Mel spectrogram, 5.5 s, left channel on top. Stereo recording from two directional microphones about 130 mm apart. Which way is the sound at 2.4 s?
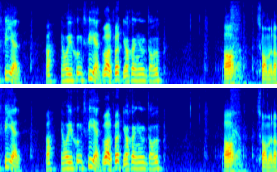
15° right (ahead or behind).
